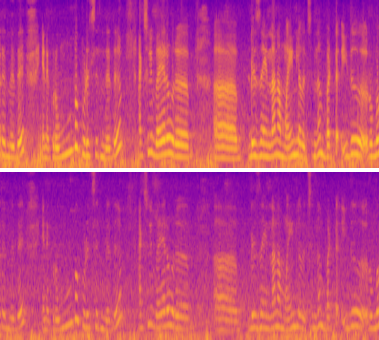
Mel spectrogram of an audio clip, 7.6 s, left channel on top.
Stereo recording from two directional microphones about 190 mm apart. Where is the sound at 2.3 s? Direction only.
30° left (ahead or behind).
